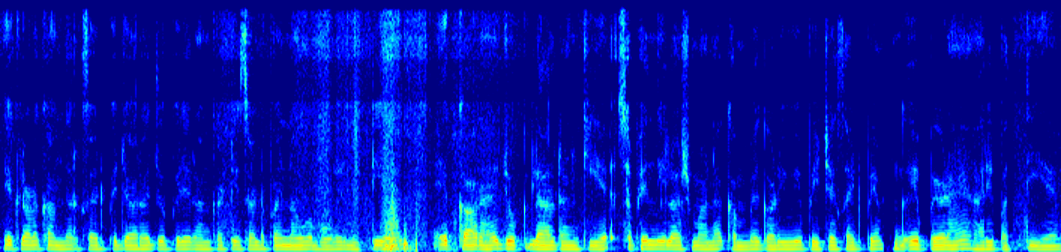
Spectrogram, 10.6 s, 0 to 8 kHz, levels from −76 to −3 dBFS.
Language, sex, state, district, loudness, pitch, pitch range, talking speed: Hindi, male, Uttar Pradesh, Gorakhpur, -32 LUFS, 115 Hz, 115-120 Hz, 260 wpm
